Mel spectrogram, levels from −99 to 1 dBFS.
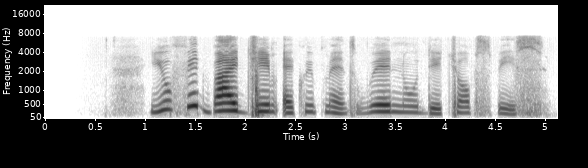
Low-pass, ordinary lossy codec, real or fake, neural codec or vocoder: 7.2 kHz; none; real; none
